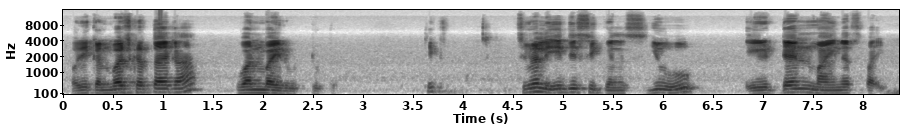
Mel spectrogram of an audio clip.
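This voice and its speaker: Man lecturing at a very slow pace. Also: mid-range voice, a little hiss or hum, low-quality recording. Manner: repeats each phrase slowly as if dictating, checks in with tag questions. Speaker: mathematics teacher. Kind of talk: exam-prep lecture.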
